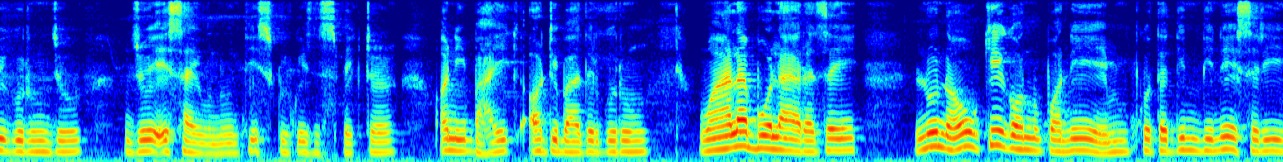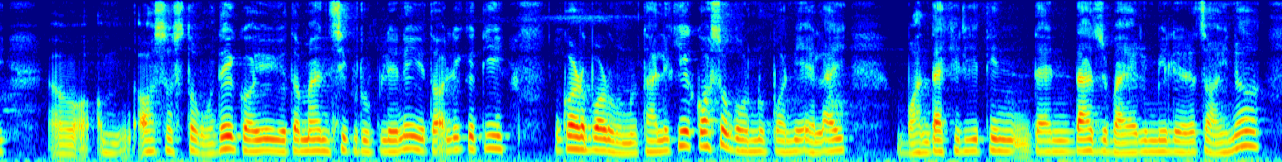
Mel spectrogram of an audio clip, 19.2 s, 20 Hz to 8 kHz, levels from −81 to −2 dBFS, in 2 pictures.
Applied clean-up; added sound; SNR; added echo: none; none; none; none.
